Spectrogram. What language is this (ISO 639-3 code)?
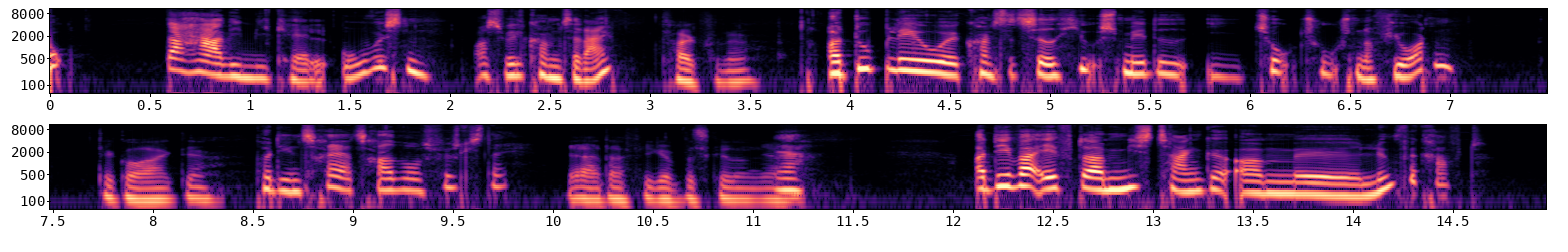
dan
